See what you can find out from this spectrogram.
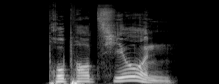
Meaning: proportion
- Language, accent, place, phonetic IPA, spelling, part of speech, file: German, Germany, Berlin, [pʁopɔʁˈt͡si̯oːn], Proportion, noun, De-Proportion.ogg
